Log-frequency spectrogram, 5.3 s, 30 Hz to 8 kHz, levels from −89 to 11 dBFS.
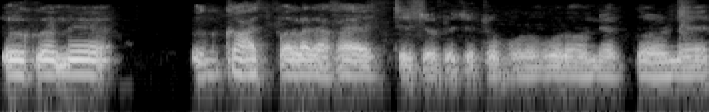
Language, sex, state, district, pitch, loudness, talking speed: Bengali, male, West Bengal, Malda, 100 Hz, -15 LUFS, 115 wpm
